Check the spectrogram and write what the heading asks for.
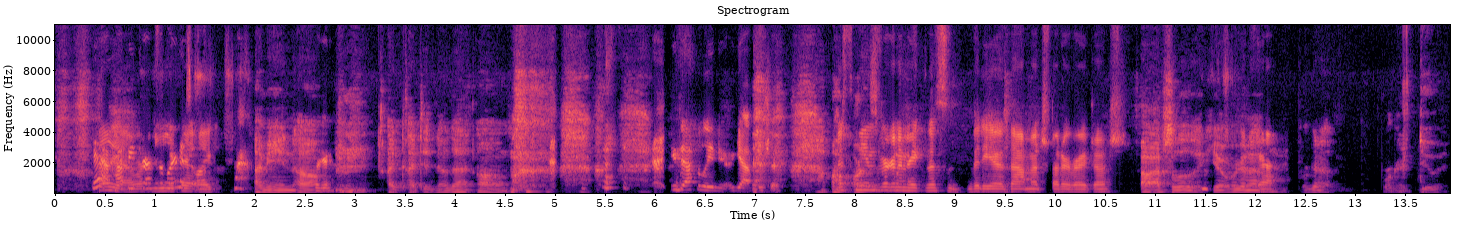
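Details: Adults in casual conversation; no speech disorder.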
